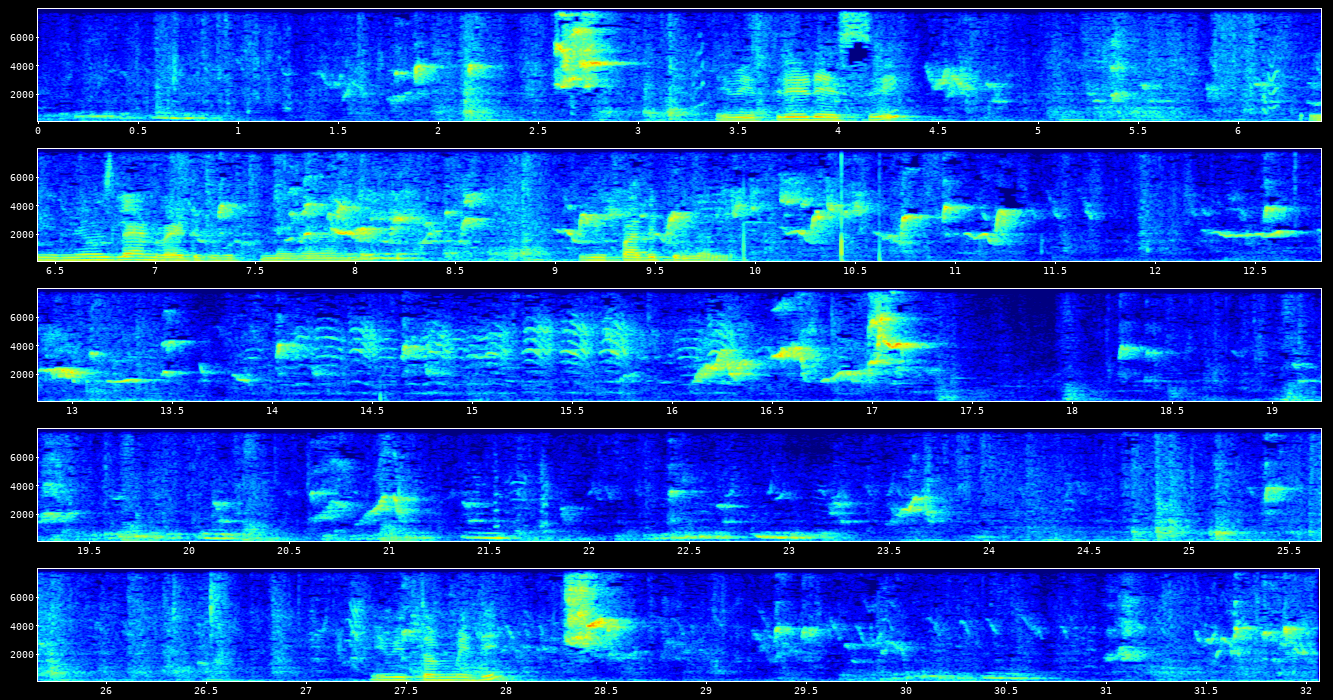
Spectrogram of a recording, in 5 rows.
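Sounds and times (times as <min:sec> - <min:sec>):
bird cooing calls: 0:00.0 - 0:01.0, 0:19.1 - 0:24.0, 0:29.7 - 0:30.8
wings fluttering: 0:00.0 - 0:16.8.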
